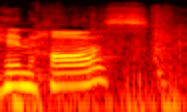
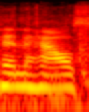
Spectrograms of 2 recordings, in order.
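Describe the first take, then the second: First: House is said like the German word Haus. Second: House is said with a plain English vowel. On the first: The speaker calls it wrong. "that's like the German pronunciation of house" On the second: The speaker calls it right. "I'm sure it's Hen House"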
